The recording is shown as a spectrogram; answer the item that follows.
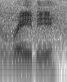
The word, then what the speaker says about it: Raby: I believe that is pronounced Raby.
